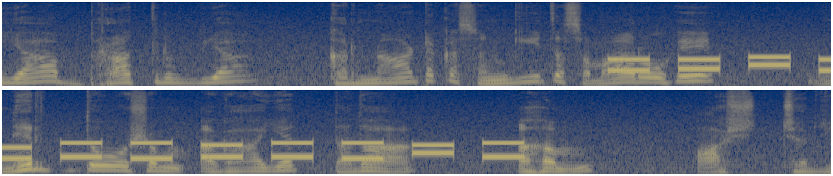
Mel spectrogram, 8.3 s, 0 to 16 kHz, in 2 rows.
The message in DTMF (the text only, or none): 14016356306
